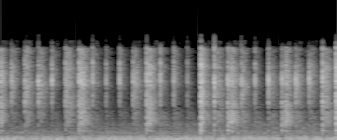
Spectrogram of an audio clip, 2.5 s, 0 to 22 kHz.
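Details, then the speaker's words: Laser tattoo removal on a patient's left arm sleeve, no numbing anesthetic, firing at 10 pulses per second: rapid regular snapping pulses over a steady machine hum, overlapping spots as ink absorbs the laser energy. "10 pulses per second there we go so you see how quickly he goes ten ulcers per second it's a very efficient process"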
